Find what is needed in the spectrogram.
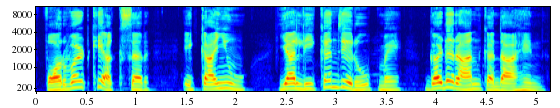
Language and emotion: Sindhi, neutral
